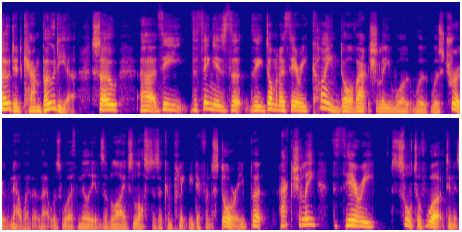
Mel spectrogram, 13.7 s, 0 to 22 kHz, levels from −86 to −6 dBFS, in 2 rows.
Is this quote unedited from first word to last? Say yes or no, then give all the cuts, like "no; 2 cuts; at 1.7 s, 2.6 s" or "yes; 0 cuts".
yes; 0 cuts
